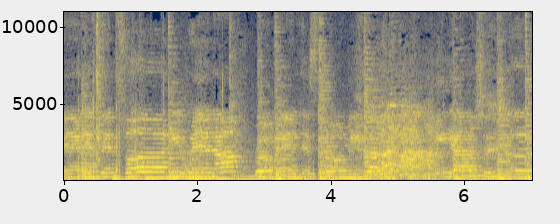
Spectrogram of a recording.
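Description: A woman singing a melody over a strummed acoustic guitar, in a live acoustic duo performance.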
